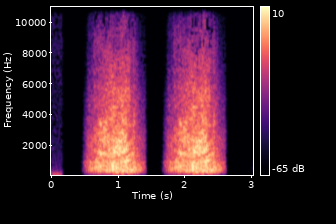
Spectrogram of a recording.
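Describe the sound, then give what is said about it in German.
Ice skates glide across ice in two long, smooth strokes, each a broad hissing scrape of about a second, separated by a brief pause, with no talking. “Hast du das Geräusch erkannt? Dann hast du es sicher selbst schon einmal ausprobiert. Schlittschuhlaufen.”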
